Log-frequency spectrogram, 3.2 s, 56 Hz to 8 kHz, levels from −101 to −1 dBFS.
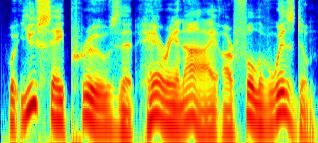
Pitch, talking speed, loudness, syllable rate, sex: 110 Hz, 225 wpm, -16 LUFS, 5.3 syllables/s, male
